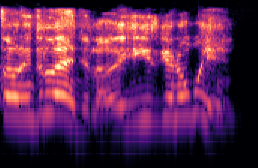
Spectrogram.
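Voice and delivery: put-on overdone Italian accent, pitched way up. Predicting a match winner: terrible Tony D'Angelo impression. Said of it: "That was a terrible impression".

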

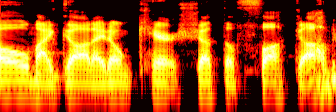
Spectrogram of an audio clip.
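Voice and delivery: mock-angry, acted-out anger. Retelling their reaction to a long game cutscene, retelling an angry outburst. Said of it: "I was so mad".

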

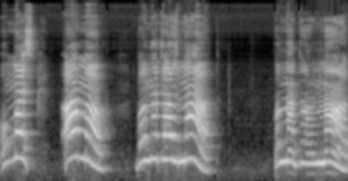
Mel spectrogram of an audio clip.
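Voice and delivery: yelling loudly, pleading.

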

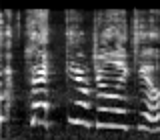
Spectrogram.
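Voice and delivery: rising, very high pitch.

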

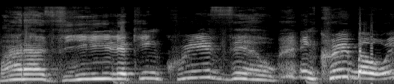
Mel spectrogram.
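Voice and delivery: mock shouting voice. Showing how a gringo would shout in a video: imitating a shouting gringo. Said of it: "de um gringo gritando no vídeo".

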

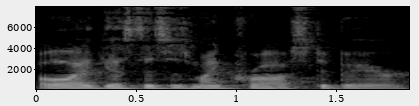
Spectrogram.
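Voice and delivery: plain

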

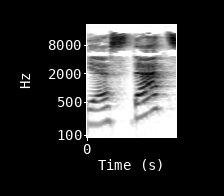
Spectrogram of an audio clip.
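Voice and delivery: exclaiming. Reading fiction, Antonius replies to Plupius: exclaimed. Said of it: "Antonius exclaimed".

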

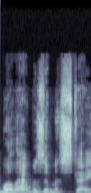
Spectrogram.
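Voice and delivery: imitated under-breath mutter. Retelling a new doctor's remark: imitating a mutter under the breath. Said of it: "under his breath".

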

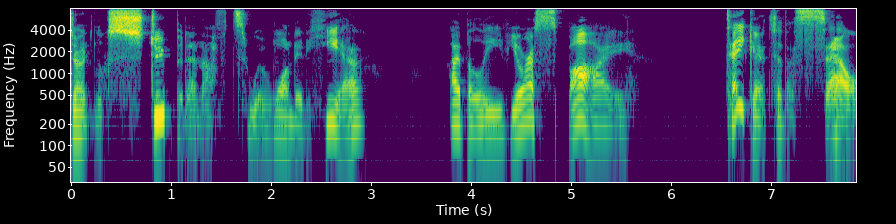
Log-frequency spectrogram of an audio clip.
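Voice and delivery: very loud, high, snarling voice. Reading the character Lot's line in a story, Lot snarling. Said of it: "Lot snarls".

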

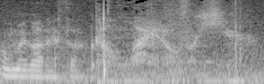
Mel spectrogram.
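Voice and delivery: soft, unvoiced whisper.

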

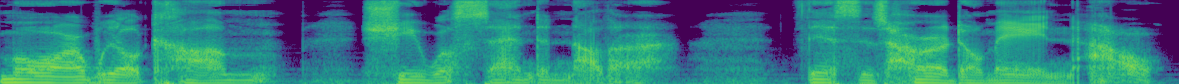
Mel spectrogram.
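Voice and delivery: guttural, throaty voice. A creature answers the question of where the Duchess is, in a guttural throaty voice. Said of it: "It speaks in a very like guttural and throaty common".

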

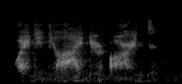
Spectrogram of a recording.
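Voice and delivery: very quiet, hushed whisper. One character asks another while officers search the house: whispered. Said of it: "whispered Reuben".

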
